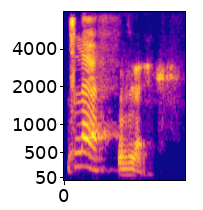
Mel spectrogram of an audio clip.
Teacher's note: gigi atasmu itu ketemu sama bibir bawahmu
